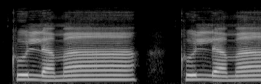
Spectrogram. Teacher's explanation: اب یہاں پر کیا ہے، لام کے اوپر تشدید آ رہی ہے، سختی سے جما کر پڑھیں گے، مضبوطی سے، میم کے ساتھ الف آ رہا ہے، اس کے اوپر کیا مد آ رہی ہے، لمبا کر کے کھینچ کر پڑھیں گے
